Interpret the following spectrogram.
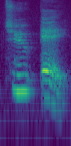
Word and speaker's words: es: This es is very similar to, if you think of the pronunciation in English, a, y. Tu es. Il est. It's spelled differently in French, but it's pronounced just the same way.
